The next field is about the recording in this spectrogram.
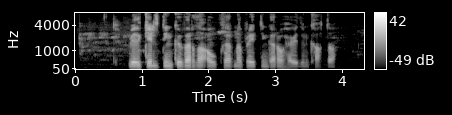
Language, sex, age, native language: Icelandic, male, 18-19, Icelandic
